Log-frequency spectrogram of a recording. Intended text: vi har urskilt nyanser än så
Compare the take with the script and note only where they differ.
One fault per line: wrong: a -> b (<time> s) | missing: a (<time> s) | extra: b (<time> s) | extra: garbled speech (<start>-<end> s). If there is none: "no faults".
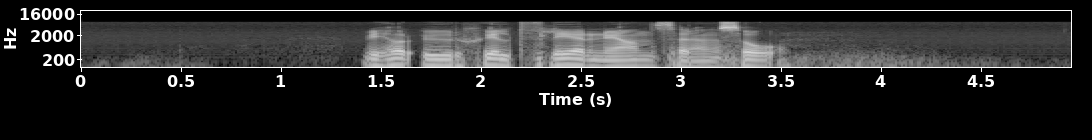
extra: fler (2.2 s)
